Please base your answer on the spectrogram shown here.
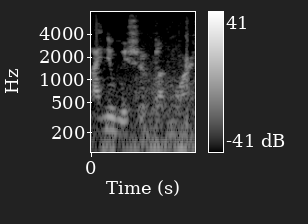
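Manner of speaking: muttered whisper under the breath. Muttering a line in character during the game, whispering under breath. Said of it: "I'm gonna whisper under my breath".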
